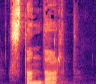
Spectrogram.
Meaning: standard (level of quality)
- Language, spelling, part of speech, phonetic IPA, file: Ukrainian, стандарт, noun, [stɐnˈdart], Uk-стандарт.ogg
